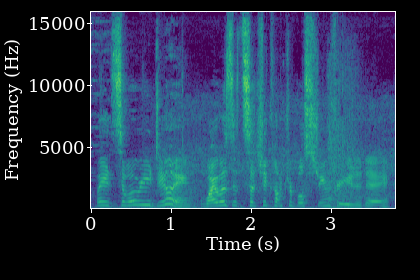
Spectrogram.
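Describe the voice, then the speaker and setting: A woman with a high, very animated voice chats fairly quickly while live streaming a video game, playful and casual in a cute, bubbly anime-streamer style that often drifts into sing-song repeats. Game music plays behind her, and the audio quality is poor.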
